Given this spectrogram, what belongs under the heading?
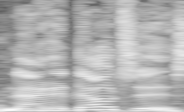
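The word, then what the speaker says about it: Nacogdoches: I can't pronounce it. Please welcome downtown Emily Brown. Hey y'all. Nagadocious.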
